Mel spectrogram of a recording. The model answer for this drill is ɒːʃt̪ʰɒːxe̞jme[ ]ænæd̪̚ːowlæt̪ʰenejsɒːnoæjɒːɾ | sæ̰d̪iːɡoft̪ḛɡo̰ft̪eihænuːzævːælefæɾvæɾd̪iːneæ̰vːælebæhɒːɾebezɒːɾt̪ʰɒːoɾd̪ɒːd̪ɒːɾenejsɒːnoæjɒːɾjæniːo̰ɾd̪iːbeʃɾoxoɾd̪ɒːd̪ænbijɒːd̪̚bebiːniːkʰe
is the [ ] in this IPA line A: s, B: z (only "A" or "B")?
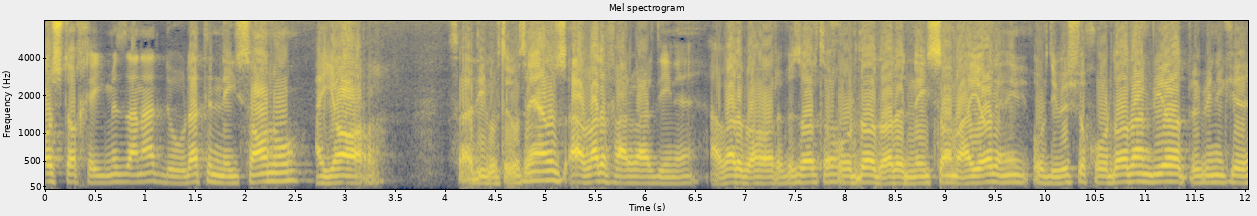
B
